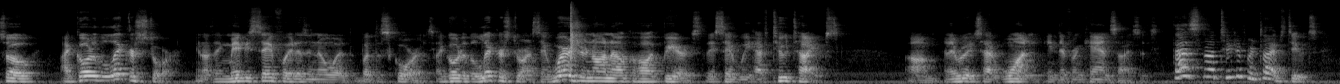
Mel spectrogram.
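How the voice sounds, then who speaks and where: Animated and fast, a man with a medium pitch uses lively intonation at a very fast pace amid audible room echo. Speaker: youtuber reviewing beers. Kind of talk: casual product review vlog.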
